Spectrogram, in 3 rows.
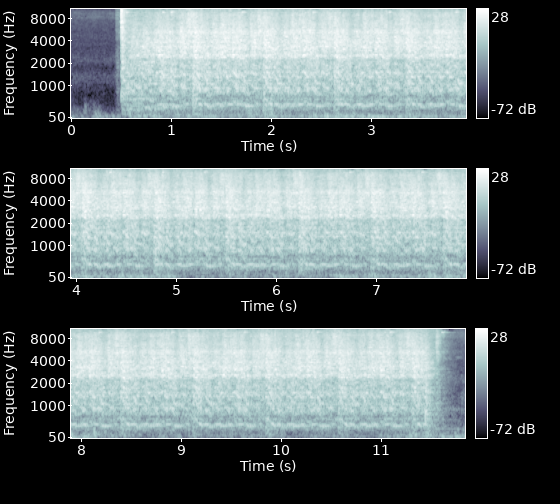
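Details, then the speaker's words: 1979 Ford F250 that sat roughly 6 to 23 years, first start attempt on stale gas: eleven seconds of steady starter churning at about three beats a second, with no pops or catch; cranks but doesn't start, cause unconfirmed. "Okay, let's see if we get any kind of popping. Anything at all."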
